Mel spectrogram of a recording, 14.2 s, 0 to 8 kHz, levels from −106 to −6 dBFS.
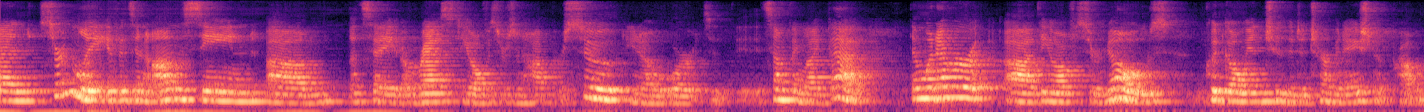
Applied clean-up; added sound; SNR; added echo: neural separator model SepFormer DNS4.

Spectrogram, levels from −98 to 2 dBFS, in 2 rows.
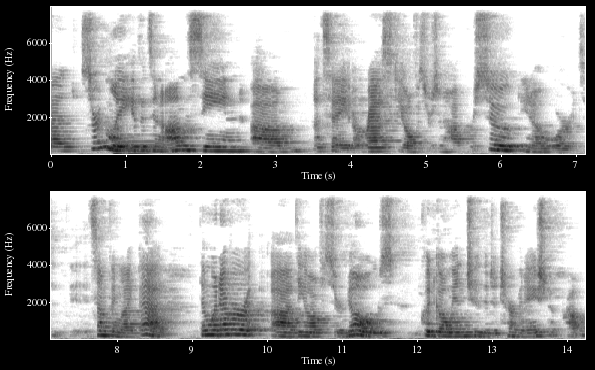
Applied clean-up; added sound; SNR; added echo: classical method WPE with log-MMSE.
